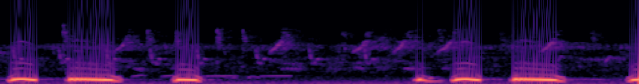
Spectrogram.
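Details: Spotted dove calling to draw wild doves to a trap. It sings two loud, close cooing phrases, each of short notes around a long wavering coo, with a few faint higher chirps in the background.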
